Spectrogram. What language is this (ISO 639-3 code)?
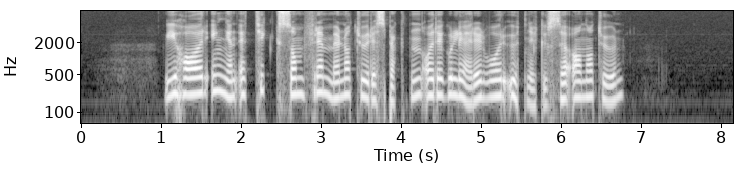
nor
